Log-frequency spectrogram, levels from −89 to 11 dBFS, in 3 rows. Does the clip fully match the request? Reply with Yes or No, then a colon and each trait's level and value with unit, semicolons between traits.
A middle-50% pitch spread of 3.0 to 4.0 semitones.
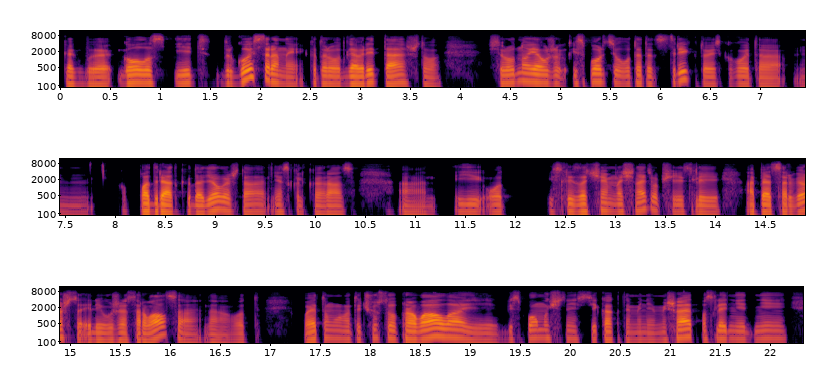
Yes: average, 3.3 semitones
